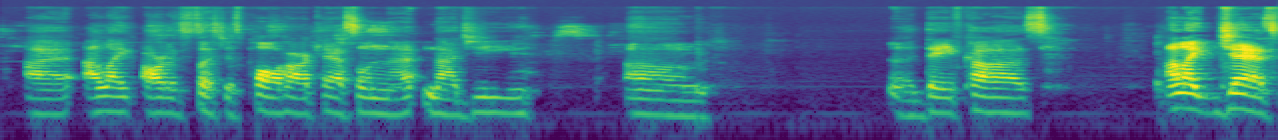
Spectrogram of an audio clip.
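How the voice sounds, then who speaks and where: A man's medium-pitched voice with an American accent and flat, monotone intonation. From Texas, Houston area. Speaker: sports writer and vlogger. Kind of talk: casual vlog introduction. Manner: halting, many repeated words.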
